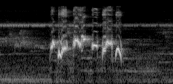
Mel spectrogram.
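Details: Red-whiskered bulbul gives one brisk morning phrase in the long double-twisted style: five or six loud, warbling whistles in under a second, with a faint constant high whine behind.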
